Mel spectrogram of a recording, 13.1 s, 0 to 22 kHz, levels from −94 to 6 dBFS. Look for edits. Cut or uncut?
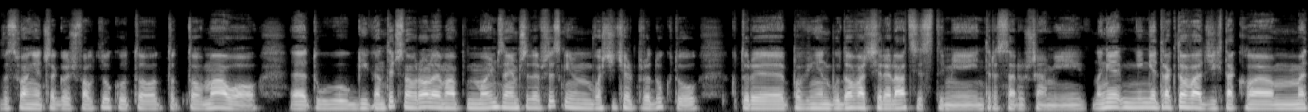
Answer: uncut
